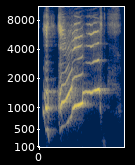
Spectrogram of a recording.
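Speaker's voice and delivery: loud, very high shrieking laugh; mocking shriek. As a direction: let out a piercing, drawn-out mock cackle. Mocks him for lasting this long.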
